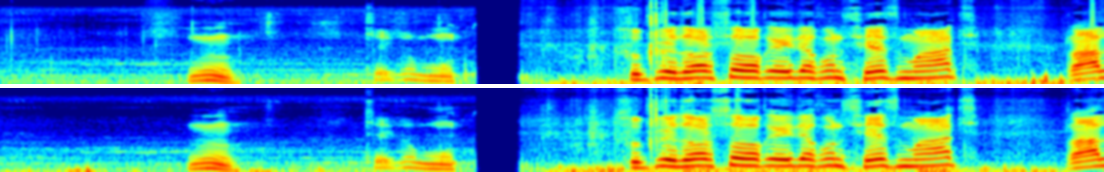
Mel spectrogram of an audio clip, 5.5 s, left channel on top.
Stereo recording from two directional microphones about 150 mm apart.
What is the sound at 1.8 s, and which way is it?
Speech, 50° right (ahead or behind).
